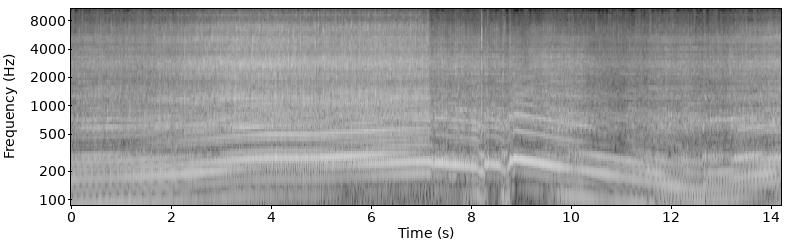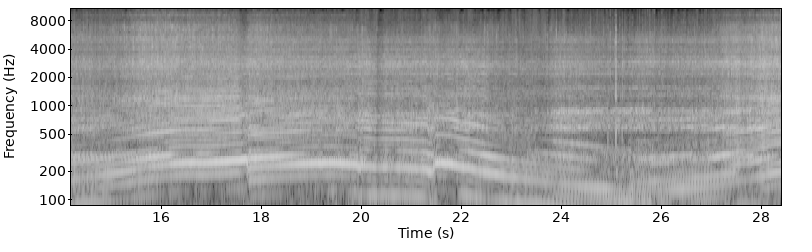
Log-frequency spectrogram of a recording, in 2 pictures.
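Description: Racing motorcycle engine at speed on track, its pitch repeatedly climbing under hard acceleration through the gears and falling as it downshifts into corners, with a flurry of quick downshifts about seven seconds in.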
